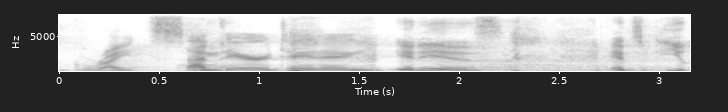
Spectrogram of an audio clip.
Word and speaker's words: Gritz: writing about him, that his name rhymes with sights, as in rifle sights, or bites, which I think was a subtle way of expressing bias because Bo Gritz definitely bites.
